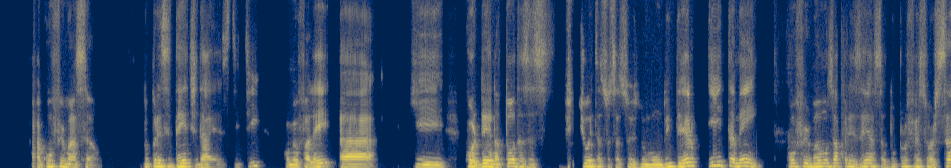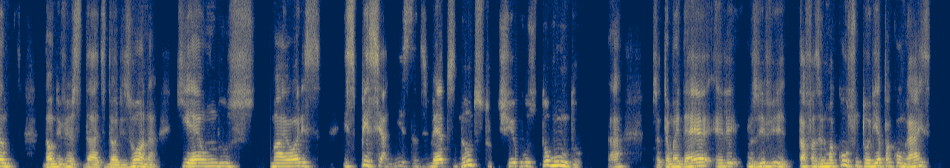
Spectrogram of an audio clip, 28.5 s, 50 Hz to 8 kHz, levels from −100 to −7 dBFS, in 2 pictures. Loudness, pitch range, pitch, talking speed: -23 LUFS, 120-155 Hz, 140 Hz, 120 wpm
